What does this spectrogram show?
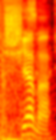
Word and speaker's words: Siema: Say it like this, Siema.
